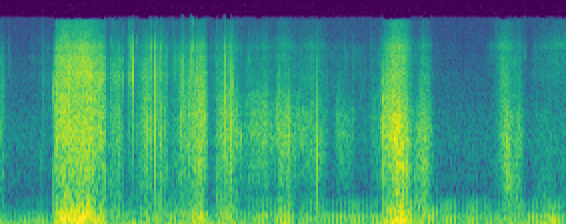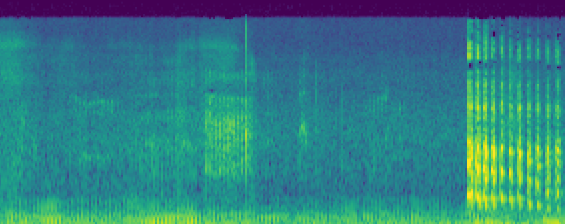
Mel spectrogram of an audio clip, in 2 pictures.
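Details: Pet cat, one of Luna and Athena, reacting while its owner pretends to cry; a low rumbling purr runs under loud rustling bursts, ending in a fast rhythmic pulsing buzz.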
